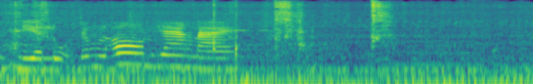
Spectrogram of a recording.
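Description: Voices talking in the first two seconds over a steady low rumble of street traffic.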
